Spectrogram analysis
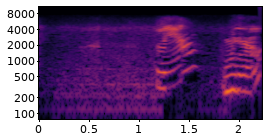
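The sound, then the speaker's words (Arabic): A young girl imitates a cat's meow, producing two drawn-out, wavering meows with a short gap between them, over a low background murmur. “يقولوا لها قطة تعمل مياو، الإنسان على صغر سنه يقدر يقلد”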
